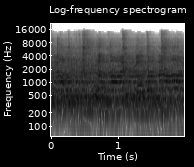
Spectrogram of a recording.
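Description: A woman singing lead with a live band, holding long, wavering notes over guitar, keyboard and percussion hits.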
